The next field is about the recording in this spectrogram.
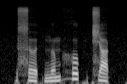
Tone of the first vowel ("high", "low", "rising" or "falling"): low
